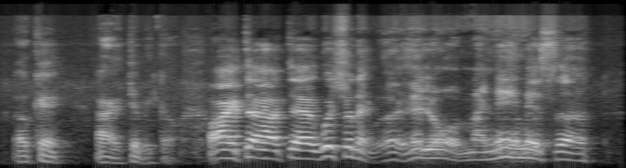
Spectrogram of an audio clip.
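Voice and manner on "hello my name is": fake Ukrainian accent, lower pitch. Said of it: "work on your Ukrainian accent".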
